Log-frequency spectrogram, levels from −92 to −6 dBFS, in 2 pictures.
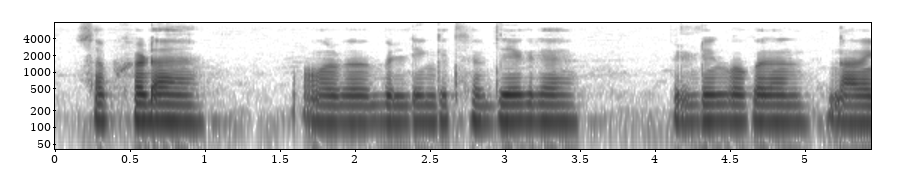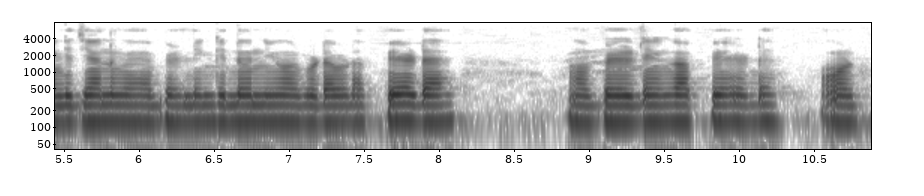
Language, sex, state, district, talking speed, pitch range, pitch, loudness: Marwari, male, Rajasthan, Nagaur, 150 wpm, 125-130 Hz, 125 Hz, -32 LUFS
